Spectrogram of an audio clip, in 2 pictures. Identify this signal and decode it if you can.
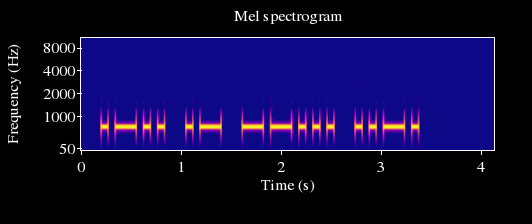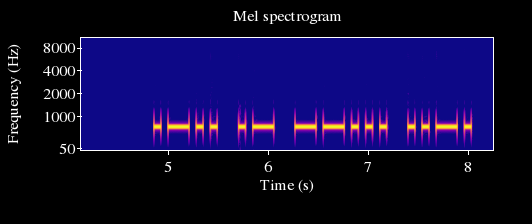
Morse code, heard as a keyed tone, about 17 wpm, 700 Hz. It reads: LA7F LA7F
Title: DXCC-100 Call Signs - 4 Characters - Repeated 3x - 17wpm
